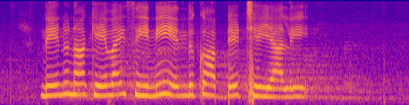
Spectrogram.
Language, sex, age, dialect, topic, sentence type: Telugu, female, 18-24, Southern, banking, question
